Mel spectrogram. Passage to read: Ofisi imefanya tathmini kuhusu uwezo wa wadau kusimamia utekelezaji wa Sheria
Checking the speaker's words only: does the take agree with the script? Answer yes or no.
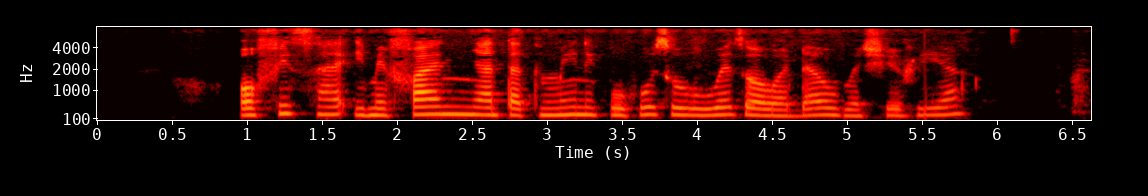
no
